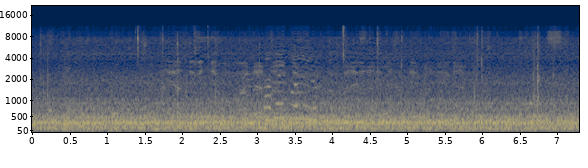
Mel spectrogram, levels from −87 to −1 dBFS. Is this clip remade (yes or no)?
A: no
